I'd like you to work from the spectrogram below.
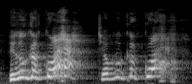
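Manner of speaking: mock a demanding person barking errands; bossy demand. Preacher mocking a believer ordering Jesus around, bossy. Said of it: "이렇게 할 수 있습니까?".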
